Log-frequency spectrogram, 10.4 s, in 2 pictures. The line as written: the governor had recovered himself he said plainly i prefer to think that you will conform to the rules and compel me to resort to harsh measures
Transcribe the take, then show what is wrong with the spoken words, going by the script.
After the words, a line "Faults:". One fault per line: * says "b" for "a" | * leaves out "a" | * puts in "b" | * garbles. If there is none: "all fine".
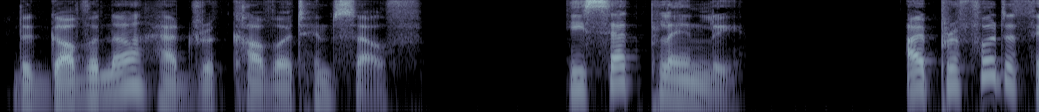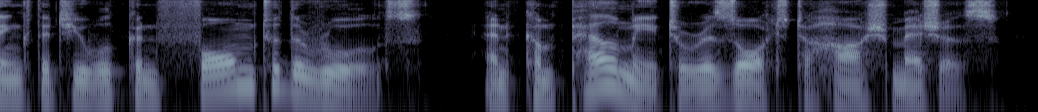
the governor had recovered himself he said plainly i prefer to think that you will conform to the rules and compel me to resort to harsh measures
Faults:
all fine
